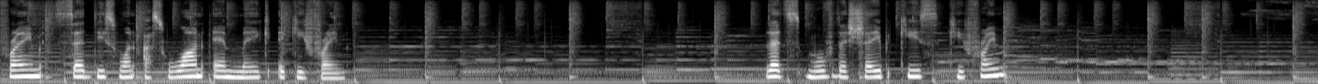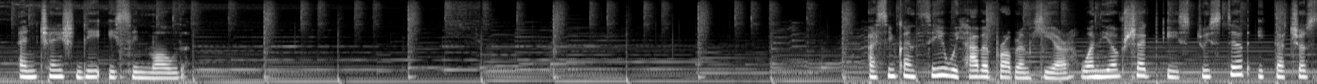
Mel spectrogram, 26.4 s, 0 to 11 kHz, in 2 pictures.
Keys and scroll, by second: 1.5 |, 10.4 space, 15.7 space, 17.0 space, 20.7 space.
